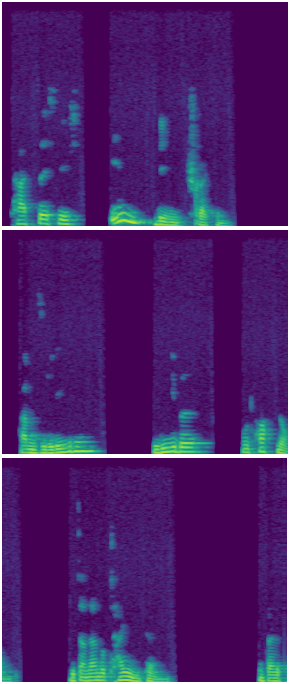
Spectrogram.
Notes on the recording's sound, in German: Predigt aus dem Gottesdienst vom 17.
